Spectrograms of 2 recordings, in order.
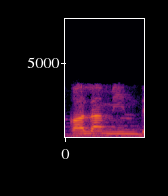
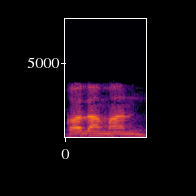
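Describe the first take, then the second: First: قلمن said as qalamin, ending in -in; genitive ending demo. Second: قلمن said as qalaman, ending in -an; fatha ending demo. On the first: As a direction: sound a clear -in at the end of قلمن. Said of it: "جر پہ ذرا کریں". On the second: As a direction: sound a clear -an at the end of قلمن. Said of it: "فتحہ پہ ذرا تلفظ کریں". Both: Shown as a demonstration.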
